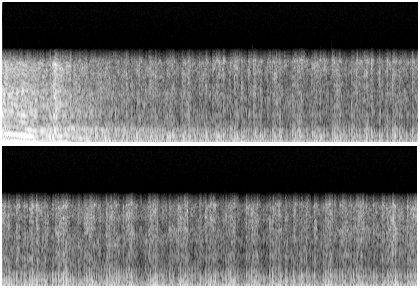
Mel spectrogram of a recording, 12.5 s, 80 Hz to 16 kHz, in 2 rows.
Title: 89 240sx rough idle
